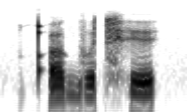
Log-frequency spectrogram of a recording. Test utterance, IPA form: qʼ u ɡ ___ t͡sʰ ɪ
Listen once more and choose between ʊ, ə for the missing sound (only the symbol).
ʊ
